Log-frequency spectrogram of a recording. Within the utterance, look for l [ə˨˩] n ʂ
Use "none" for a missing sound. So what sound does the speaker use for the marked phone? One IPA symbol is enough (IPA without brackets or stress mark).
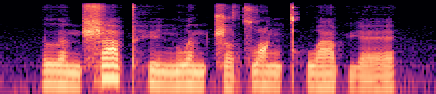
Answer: ə˨˩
